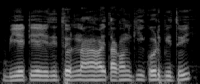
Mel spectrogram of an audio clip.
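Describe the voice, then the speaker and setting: A woman voicing a teasing, foul-mouthed young man in a cartoon, loud and mocking. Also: mid-range voice, monotone, very fast, no echo, natural voice. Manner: loud mocking banter with swearing. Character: mocking young male friend, crude and teasing. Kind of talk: cartoon voice acting.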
